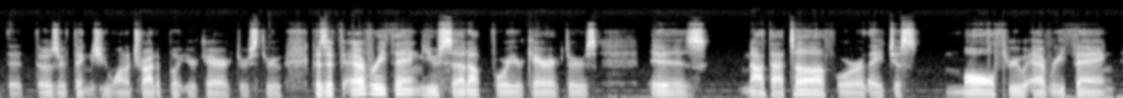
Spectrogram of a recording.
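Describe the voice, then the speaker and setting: A man with a very low voice that still has a forceful, bright edge. He talks like a podcast host in casual discussion, explaining with emphasis and repetition. The sound is dry and free of room echo.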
